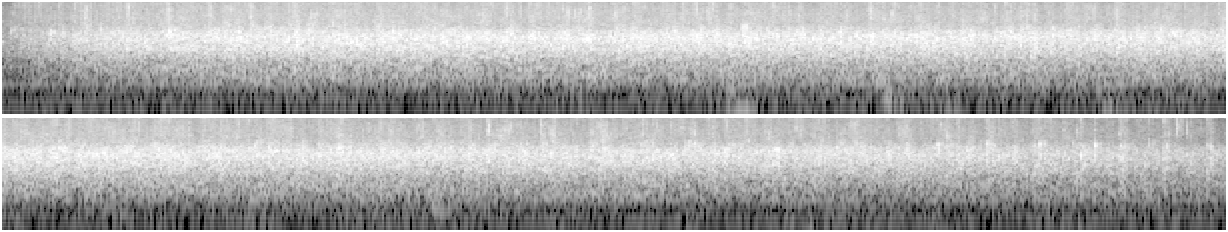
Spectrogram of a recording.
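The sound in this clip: An audience greets a former Speaker of the House with long, sustained applause, a thick and even wash of clapping that stays loud for about fifteen seconds without letting up.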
